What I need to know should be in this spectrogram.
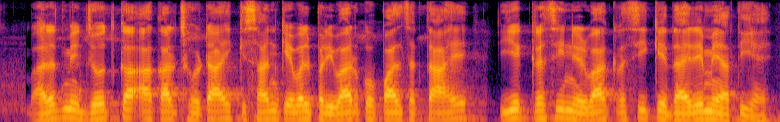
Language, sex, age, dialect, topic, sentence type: Hindi, male, 18-24, Kanauji Braj Bhasha, agriculture, statement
